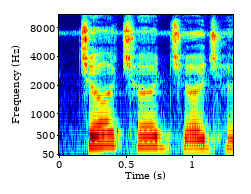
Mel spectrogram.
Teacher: च छ ज झ जो है तालव्य व्यंजन है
